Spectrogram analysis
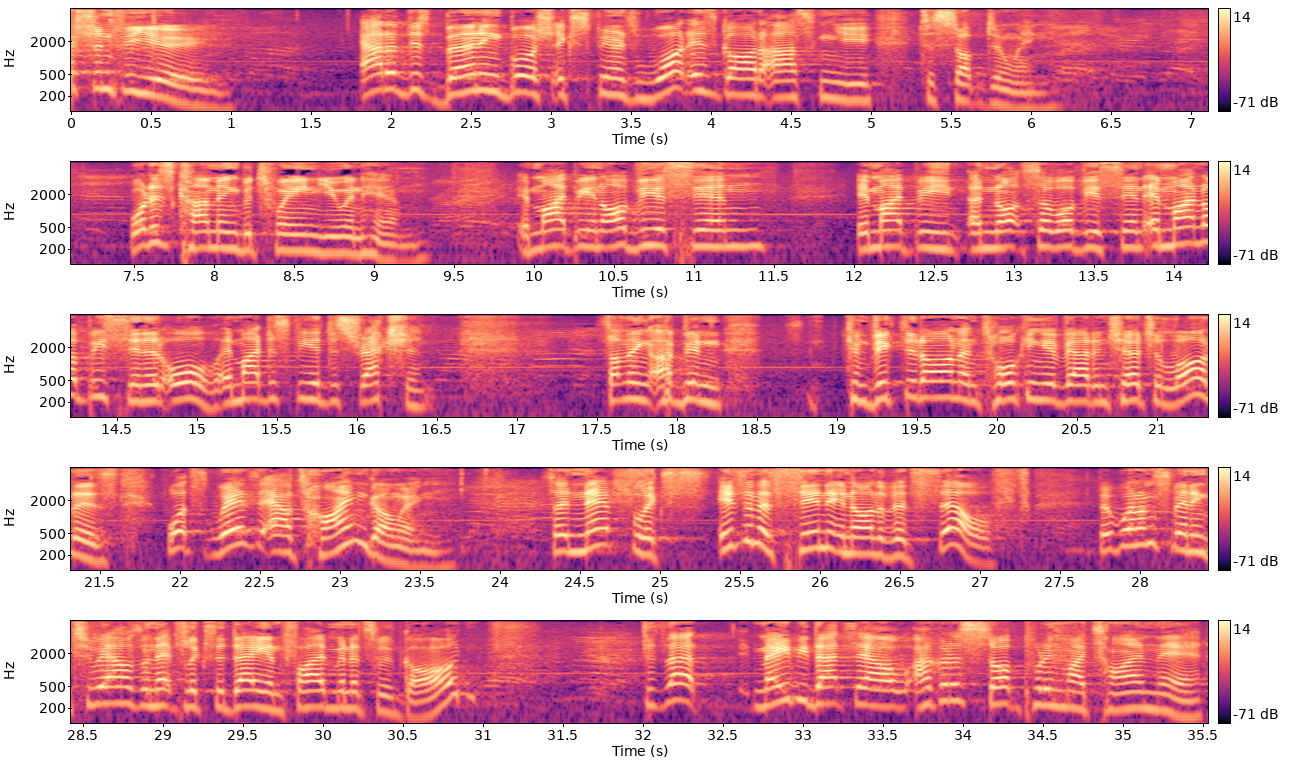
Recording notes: Recorded during our 5pm service on Sunday, the 30th of July 2023.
